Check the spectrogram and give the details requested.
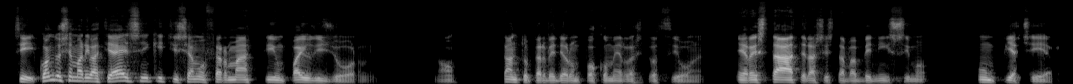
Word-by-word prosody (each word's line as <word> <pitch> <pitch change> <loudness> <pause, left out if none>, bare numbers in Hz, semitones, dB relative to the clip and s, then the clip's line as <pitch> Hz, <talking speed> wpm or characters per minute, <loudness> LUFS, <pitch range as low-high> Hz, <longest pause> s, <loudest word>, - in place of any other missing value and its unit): Sì, 290 0 +3
quando 190 +4 +2
siamo 185 -3 +1
arrivati 150 -2 +3
a 150 - +8
Helsinki 155 -2 -1
ci - - -4
siamo 125 -3 -1
fermati 110 0 -1
un 100 -2 -1
paio 105 -2 +2
di 95 0 -2
giorni, 70 -5 -9 0.6
no. 70 -2 -14 0.4
Tanto - - -1
per 95 - -2
vedere 95 -1 -1
un 85 - -6
po' - - -4
com'era 85 -3 -6
la 80 - -6
situazione. 65 -4 -12 0.3
Era - - +2
estate, - - +7
là - - 0
si - - -8
stava 85 -1 -6
benissimo, 80 -2 -6 0.5
un 110 -2 -1
piacere. 70 -5 -3
95 Hz, 170 wpm, -26 LUFS, 80-130 Hz, 0.6 s, a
